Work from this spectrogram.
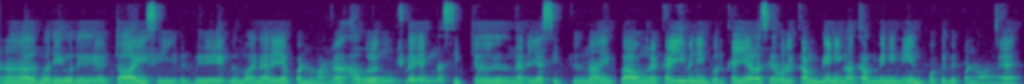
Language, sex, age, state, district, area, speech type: Tamil, male, 45-60, Tamil Nadu, Mayiladuthurai, rural, spontaneous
